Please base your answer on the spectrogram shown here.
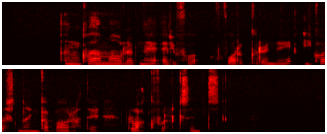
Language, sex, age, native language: Icelandic, female, 12, Icelandic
